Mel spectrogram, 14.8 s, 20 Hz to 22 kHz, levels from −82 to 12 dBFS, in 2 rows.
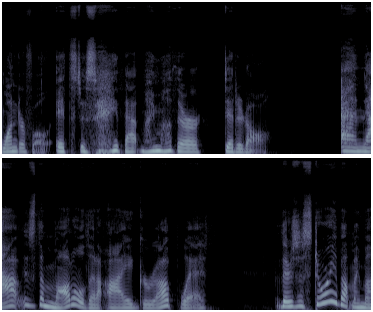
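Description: Speech running at half speed and a full octave low from start to finish points to stereo read as mono: interleaved left and right samples play back as one channel, doubling the length. A spectrogram shows compressed harmonics plus a faint mirrored copy in the upper half.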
